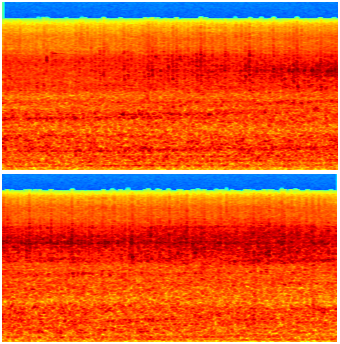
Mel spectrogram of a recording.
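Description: Diesel locomotive engine running steadily under load as it pulls a passenger train away.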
